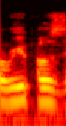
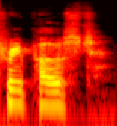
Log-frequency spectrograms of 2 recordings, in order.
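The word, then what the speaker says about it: riposte: you say that properly I always thought it was like a Repose or something no it's just repost okay yeah I can't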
